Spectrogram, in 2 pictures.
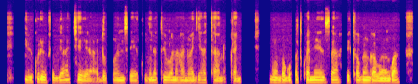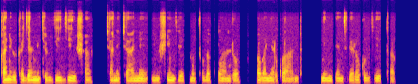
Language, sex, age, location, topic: Kinyarwanda, male, 50+, Nyagatare, education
